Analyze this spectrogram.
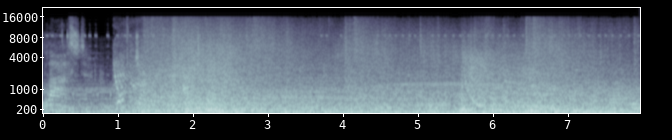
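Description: Explosions rumble and boom in a dense battle.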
